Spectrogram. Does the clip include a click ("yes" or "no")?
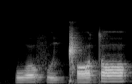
yes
